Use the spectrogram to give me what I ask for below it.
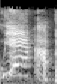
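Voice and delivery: high wavering squeal, imitating an over-excited dog; excitable dog noise. Guide dog owner showing how her dog reacts, high excited squeal. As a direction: squeal like a dog that can't stay calm.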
